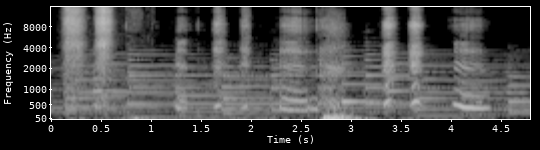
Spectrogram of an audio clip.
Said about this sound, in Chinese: 不过，如果你仔细听听，就会发现厨房的一角，传来断断续续的哭声。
